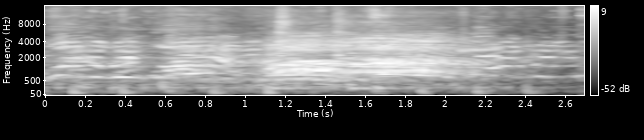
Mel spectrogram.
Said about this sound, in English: That's the sound of protests earlier this year when dozens of UC Santa Cruz graduate students went on strike over low wages and the high cost of living expenses.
